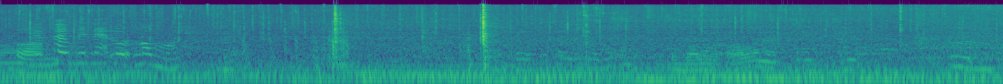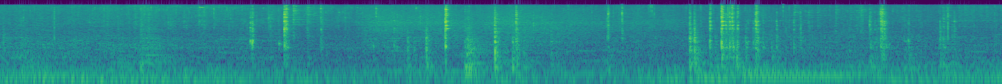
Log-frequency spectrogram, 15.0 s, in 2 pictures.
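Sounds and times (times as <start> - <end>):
metal irons clinking and clanking: 12.7 - 14.8.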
